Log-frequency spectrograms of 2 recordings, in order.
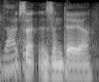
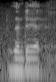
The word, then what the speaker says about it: Zendaya: Zendaya. Zendaya.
